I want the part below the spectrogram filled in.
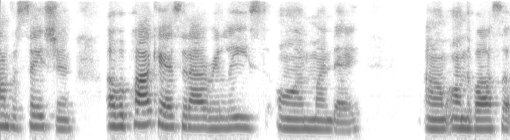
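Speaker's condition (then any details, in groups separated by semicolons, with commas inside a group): No condition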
